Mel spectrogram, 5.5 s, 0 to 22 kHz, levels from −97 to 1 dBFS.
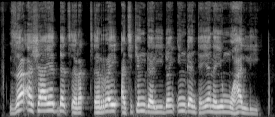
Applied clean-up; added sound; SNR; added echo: none; none; none; none.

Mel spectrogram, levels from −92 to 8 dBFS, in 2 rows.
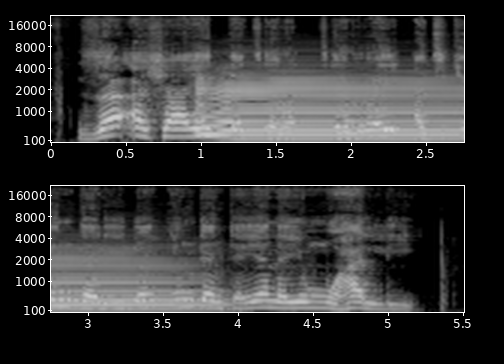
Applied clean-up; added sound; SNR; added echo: none; Wind instrument, woodwind instrument; -1 dB; none.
